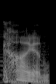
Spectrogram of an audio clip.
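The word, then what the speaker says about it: Cyan: let everybody know it's pronounced cayenne with a hard c get over it uh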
